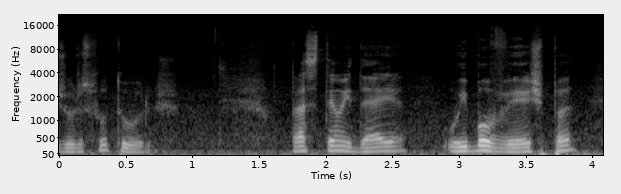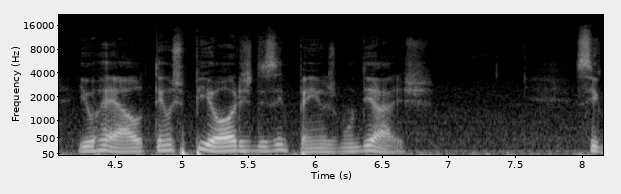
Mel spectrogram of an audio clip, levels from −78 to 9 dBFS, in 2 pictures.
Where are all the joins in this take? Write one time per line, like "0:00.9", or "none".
0:01.6
0:02.8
